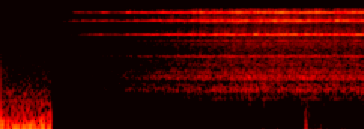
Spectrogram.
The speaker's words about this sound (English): Will's alarm chimed eagerly, alerting him that the new day had begun. It was time to rise and shine.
